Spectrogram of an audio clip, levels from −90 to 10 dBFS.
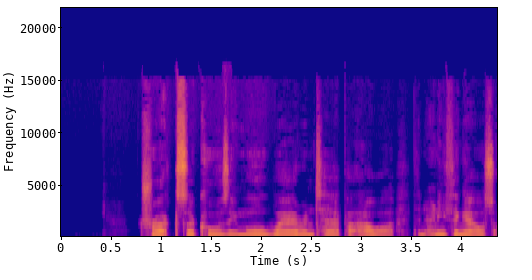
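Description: From the start to 2.14 s the speech sounds thin, bright and sibilant, with the treble lifted by about 11 dB at 10 kHz against 1 kHz. This is pre-emphasis left on: a boost matching the 50 µs FM curve was applied, but the complementary de-emphasis cut never followed.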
